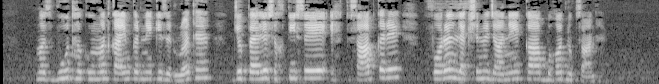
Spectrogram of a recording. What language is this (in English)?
Urdu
